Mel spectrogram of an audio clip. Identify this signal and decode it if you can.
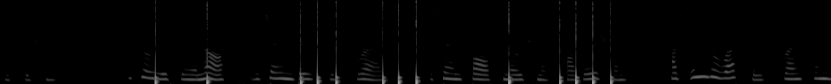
Tap code, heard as knocks on a wall, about 6 knocks a second, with speech in English. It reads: AND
